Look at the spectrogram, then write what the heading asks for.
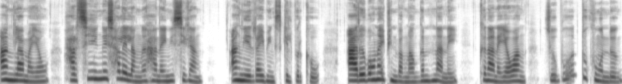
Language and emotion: Bodo, sad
